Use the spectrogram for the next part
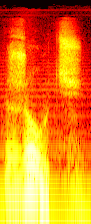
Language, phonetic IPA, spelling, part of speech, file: Polish, [ʒuwʲt͡ɕ], żółć, noun / verb, Pl-żółć.ogg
